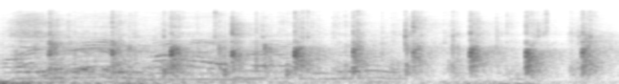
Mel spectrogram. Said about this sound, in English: Can the church just give God a good hand clap of prayer?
